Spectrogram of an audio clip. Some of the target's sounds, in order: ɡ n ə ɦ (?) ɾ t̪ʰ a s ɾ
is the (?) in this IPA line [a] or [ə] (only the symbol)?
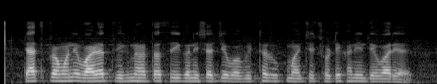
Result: ə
